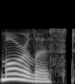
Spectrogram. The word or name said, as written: moralist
